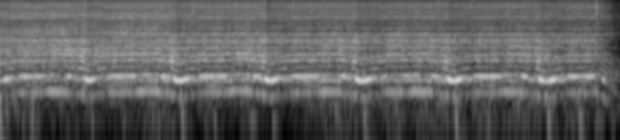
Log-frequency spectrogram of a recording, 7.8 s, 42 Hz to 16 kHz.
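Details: Barn-find Mazda RX-7 FC with stock rotary engine, parked 10+ years, timing corrected and petrol put back in; starter whine rises and dips about once a second as the rotors pass compression, cranking without catching; no start.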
